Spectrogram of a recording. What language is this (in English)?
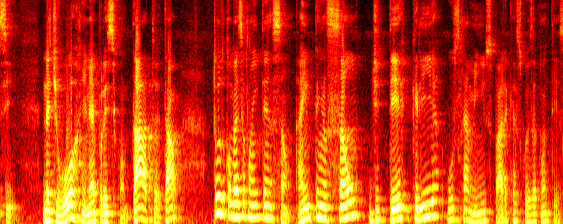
Portuguese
